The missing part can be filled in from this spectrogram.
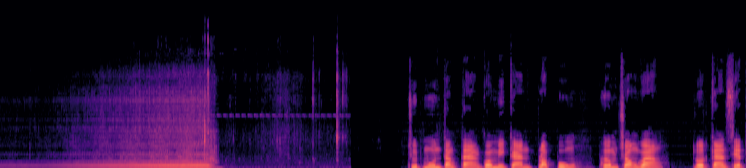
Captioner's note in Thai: เสียงเครื่อง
